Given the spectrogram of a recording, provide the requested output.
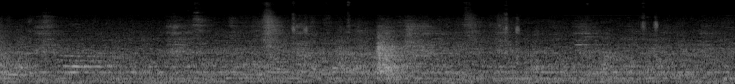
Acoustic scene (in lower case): restaurant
